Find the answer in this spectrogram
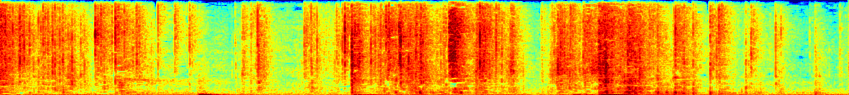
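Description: Foil wrapper of a baseball card pack being pulled open and crinkled by hand: irregular crackling, with a couple of soft thuds.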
